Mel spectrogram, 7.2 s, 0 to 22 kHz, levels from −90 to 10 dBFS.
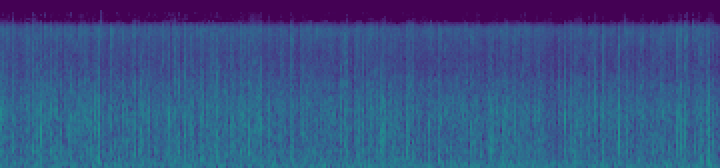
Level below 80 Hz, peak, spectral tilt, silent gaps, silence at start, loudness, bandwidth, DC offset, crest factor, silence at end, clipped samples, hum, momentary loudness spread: -54 dBFS; -18 dBFS; -2.5 dB/octave; none; 0 s; -39 LUFS; 16 kHz; under 0.1%; 22 dB; 0 s; under 0.1%; none; 2 LU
